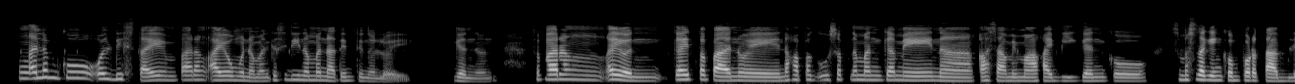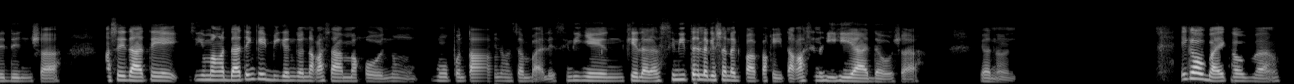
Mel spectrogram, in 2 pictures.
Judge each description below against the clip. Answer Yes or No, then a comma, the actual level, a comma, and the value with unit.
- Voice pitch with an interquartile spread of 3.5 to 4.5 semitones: Yes, average, 4.1 semitones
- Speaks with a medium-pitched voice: Yes, medium, 180 Hz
